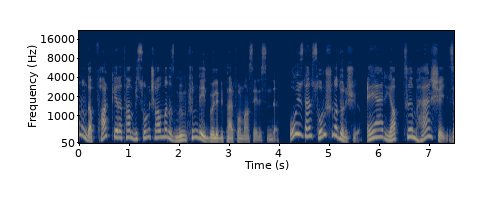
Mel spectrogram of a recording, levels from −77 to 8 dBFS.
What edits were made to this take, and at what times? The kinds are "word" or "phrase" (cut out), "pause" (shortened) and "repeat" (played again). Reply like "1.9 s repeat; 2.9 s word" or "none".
5.7 s pause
